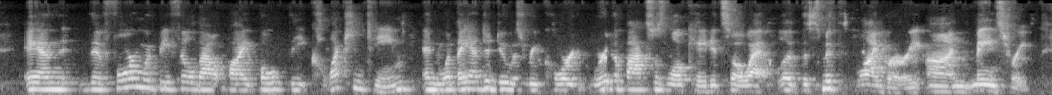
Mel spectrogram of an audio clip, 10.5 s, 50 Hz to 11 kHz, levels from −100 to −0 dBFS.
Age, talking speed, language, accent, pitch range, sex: 40-59, 190 wpm, English, American, 170-205 Hz, female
